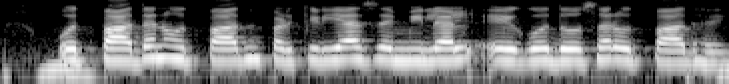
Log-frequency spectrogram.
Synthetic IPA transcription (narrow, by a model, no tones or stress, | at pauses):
ʊt̪̚paːd̪ənʊt̪̚paːd̪ənpəɽkɪɽijasemɪləleːkod̪oːsəɾʊt̪̚paːd̪ʱɦəĩ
